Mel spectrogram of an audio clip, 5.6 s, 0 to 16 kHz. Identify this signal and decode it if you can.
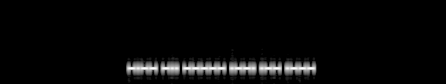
Morse code, heard as a keyed tone, about 42 wpm, 700 Hz. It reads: YD0PWJ
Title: DXCC-100 Call Signs - 6 Characters - 45wpm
